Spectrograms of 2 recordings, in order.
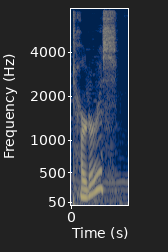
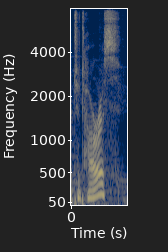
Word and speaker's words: Tartarus: the Razer Tartarus, or Tartarus. Note to self, look up how to pronounce that and play the pronunciation after the gap. Well, actually, either could potentially be correct depending upon who you ask.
